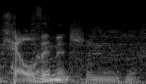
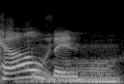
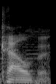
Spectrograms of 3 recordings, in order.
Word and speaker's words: Kelvin: No, it's spelled with a K. It's spelled Kelvin. Oh. Yeah, it's not just a guy called Calvin. It's Kelvin. Right, wait, we gotta join round one.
